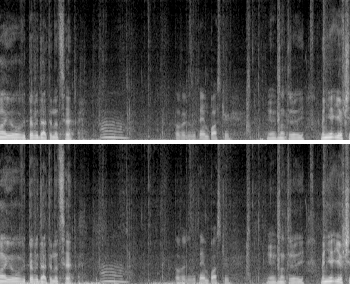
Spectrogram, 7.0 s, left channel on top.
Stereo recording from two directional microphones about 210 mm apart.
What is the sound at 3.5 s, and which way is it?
Speech, 25° right (ahead or behind).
